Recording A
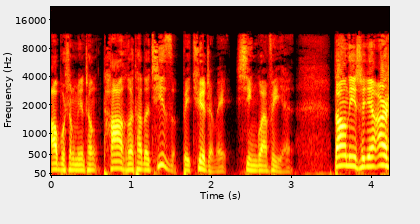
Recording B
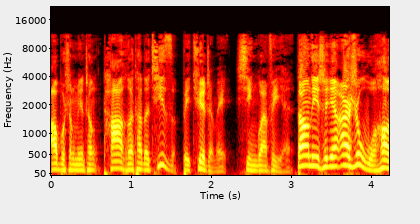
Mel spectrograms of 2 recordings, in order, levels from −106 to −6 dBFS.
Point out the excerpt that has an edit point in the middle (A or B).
B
